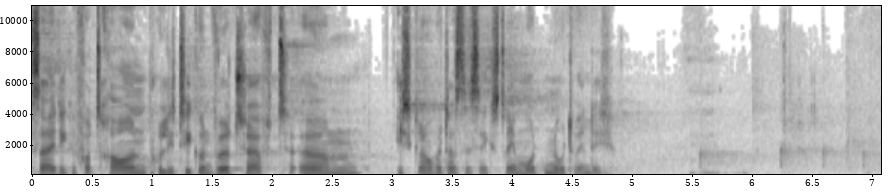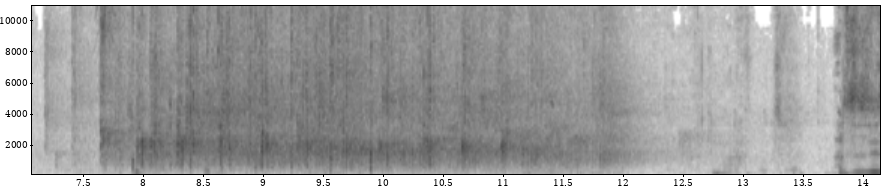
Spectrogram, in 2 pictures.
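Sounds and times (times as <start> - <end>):
speech: 0.0 - 5.7, 13.8 - 14.1
audience applause: 7.3 - 12.6.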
